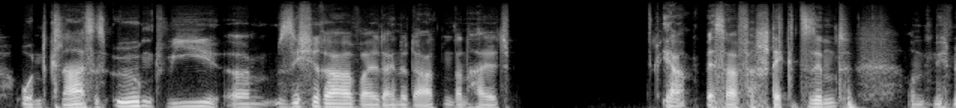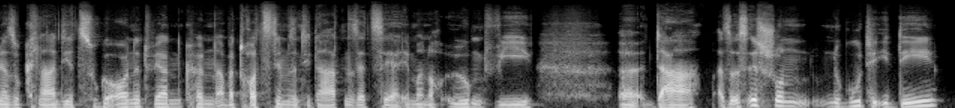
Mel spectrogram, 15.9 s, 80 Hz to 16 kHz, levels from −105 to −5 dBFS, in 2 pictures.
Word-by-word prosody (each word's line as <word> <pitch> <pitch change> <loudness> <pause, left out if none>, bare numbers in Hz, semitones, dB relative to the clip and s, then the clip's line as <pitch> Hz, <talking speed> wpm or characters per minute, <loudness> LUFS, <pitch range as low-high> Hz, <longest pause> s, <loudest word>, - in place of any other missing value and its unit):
Und 105 +1 -3
klar, 105 +3 +5
ist 110 - -2
es 110 - -6
irgendwie, 135 -2 +2
ähm, 110 -1 -4
sicherer, 120 -2 +4
weil 95 0 +1
deine 95 +1 -2
Daten 90 +5 -1
dann 95 +1 -5
halt 95 -1 -2 1.3
ja, - - +3
besser - - +4
versteckt - - -1
sind 120 +2 +1 0.4
und 100 0 -11
nicht 105 -1 -7
mehr 105 - +1
so 100 +1 -3
klar 95 0 +1
dir 100 0 -3
zugeordnet 120 -1 +1
werden 115 0 +1
können. 110 -2 -3
Aber - - 0
trotzdem 105 -3 +1
sind 95 -2 -5
die - - -10
Datensätze 95 +1 -2
ja 90 - +1
immer 105 +2 -4
noch 95 0 -6
irgendwie, 105 -3 -3 0.7
äh, 95 -1 +2
da. 95 -1 +3
Also, 110 0 -2
es 125 - +2
ist 180 -1 +6
schon 150 -3 +1
'ne 130 -1 -6
gute 145 +5 -1
Idee. 130 +8 +2
110 Hz, 160 wpm, -24 LUFS, 95-120 Hz, 1.3 s, ist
